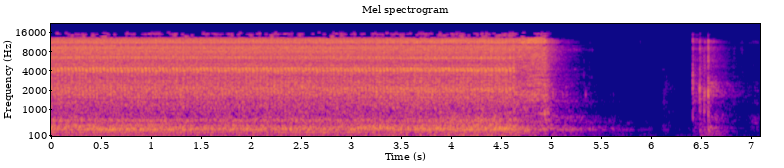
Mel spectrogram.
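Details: Honda CT70K1 bought at a swap meet, power-washed (owner suspects moisture): fast even cranking about five seconds with no firing; no spark even after sanding ignition components.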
